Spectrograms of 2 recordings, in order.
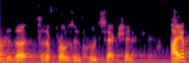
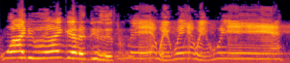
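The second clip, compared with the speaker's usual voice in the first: very high, loud mock whine; whining; 7 dB louder, slower than usual. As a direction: wail it out, dissolving into wah-wahs. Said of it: "I was so busy whining".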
